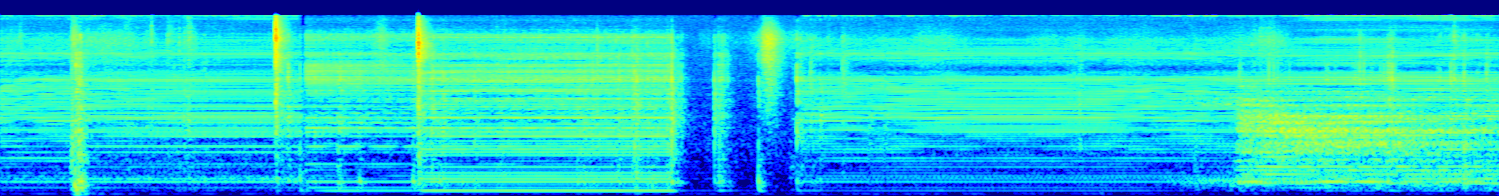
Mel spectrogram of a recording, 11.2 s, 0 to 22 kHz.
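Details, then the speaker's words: Rusted original Sony PS2 console connected to a TV before restoration: constant low ground hum through TV speakers, lessening when powered on, with faint disc tray clicks; mains hum, cause unconfirmed. "Il semplice collegamento provoca un ronzio negli altoparlanti della TV. Quando lo accendo, il ronzio sembra meno intenso"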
